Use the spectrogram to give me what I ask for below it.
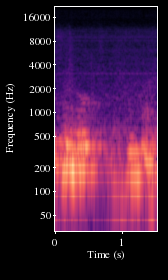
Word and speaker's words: Thunberg: Is it Thunberg? Yes. Two words, people who have the right pronunciation.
